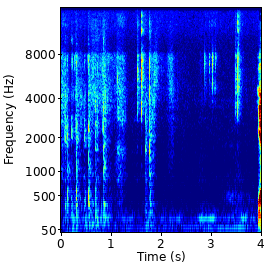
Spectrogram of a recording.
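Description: Computer keyboard keys typed in short, light clicks, most of them in the first two seconds, with a few fainter ones later.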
